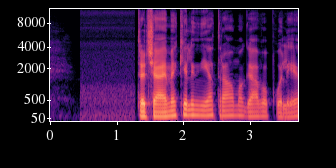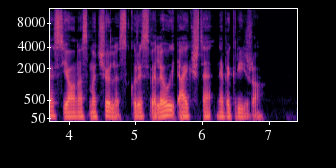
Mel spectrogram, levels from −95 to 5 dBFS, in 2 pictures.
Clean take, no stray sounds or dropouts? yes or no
yes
